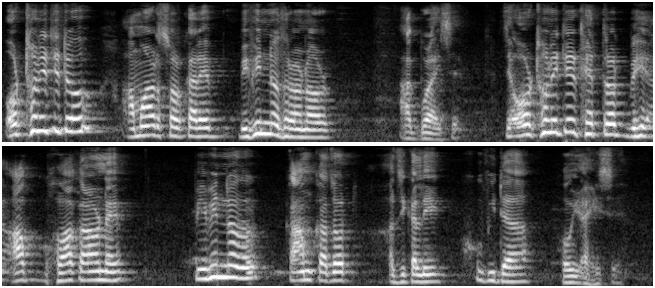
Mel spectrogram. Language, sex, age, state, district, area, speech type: Assamese, male, 60+, Assam, Goalpara, urban, spontaneous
